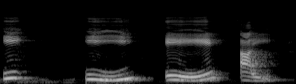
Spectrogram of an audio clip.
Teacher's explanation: हमारी जीभ के अग्रभाग से ई, ए, आई, इन 4 स्वरों का उच्चारण होता है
